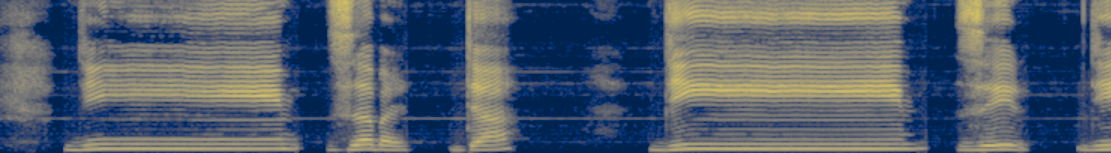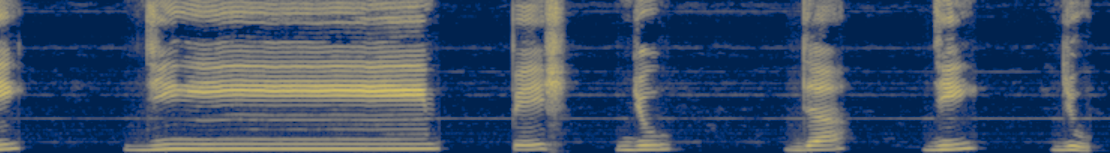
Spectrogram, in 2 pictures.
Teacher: جیم کا بھی خاص خیال رکھنا ہے کہ جیم ادا ہوتے وقت ہماری چی جیسی آواز نہیں نکلنی چاہیے. بالکل ایزیلی ادا کرنا ہے.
